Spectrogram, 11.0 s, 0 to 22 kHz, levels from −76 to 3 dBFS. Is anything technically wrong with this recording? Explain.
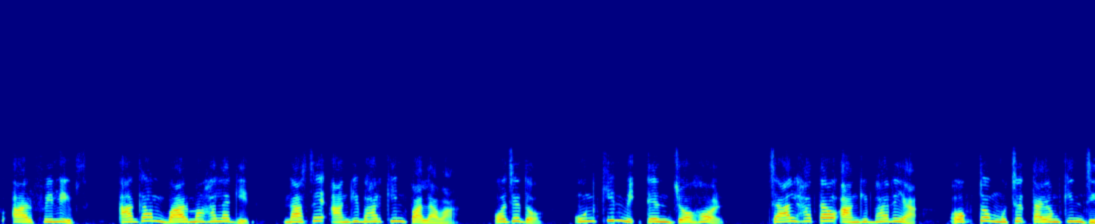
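No, the speech carries the band-limited but clear character of the AMR wideband (HD Voice) codec at around 12.65 kbit/s, and nothing in the signal points to a technical fault.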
